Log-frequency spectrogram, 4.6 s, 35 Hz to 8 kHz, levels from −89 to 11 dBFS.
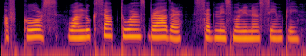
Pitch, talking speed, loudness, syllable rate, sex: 210 Hz, 155 wpm, -18 LUFS, 4.6 syllables/s, female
